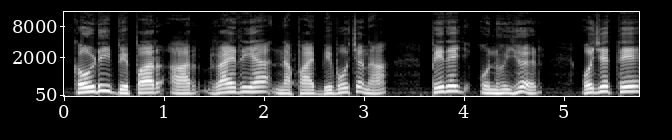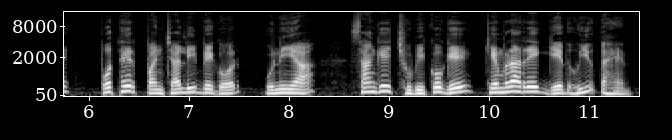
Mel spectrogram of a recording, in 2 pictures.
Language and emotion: Santali, neutral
